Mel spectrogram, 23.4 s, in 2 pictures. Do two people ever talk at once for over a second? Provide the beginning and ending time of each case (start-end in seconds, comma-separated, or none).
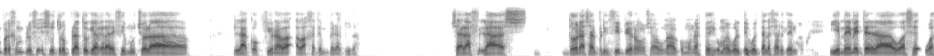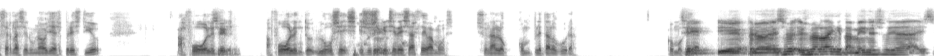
none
